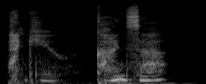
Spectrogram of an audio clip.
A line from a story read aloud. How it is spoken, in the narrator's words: Chloe whispered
